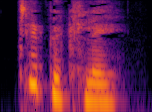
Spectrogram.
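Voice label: "typically", British English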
